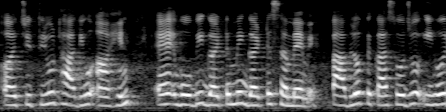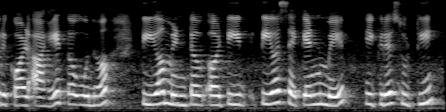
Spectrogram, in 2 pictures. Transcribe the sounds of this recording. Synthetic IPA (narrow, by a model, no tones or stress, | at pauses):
t͡ɕɪt̪ɾijũʈʰaːd̪ijũʔaːɦɪnɪ̆ | ɛ̃ːʋoːbʱiɡɐʈmẽɡɐʈsɐməjmẽpaːblopɪkaːsod͡ʑoːʔɪɦoɾɪkɔːɾɖaːɦet̪ɐʊnəʈiəmɪɳʈəʈiʈiːəseːkə̃ɳɖmẽɦɪkɾesʊʈʰiː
